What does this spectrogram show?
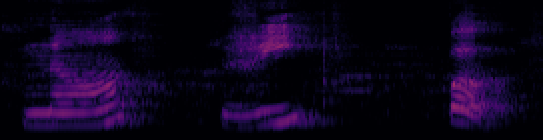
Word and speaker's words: नृप: अब ये आप इसको कैसे प्रोनाउंस करेंगे? री की तरह प्रोनाउंस करेंगे, ठीक है। इसका उच्चारण कैसे होगा? री, र नहीं, री, ठीक है। न री, नरी, प, नरिप।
